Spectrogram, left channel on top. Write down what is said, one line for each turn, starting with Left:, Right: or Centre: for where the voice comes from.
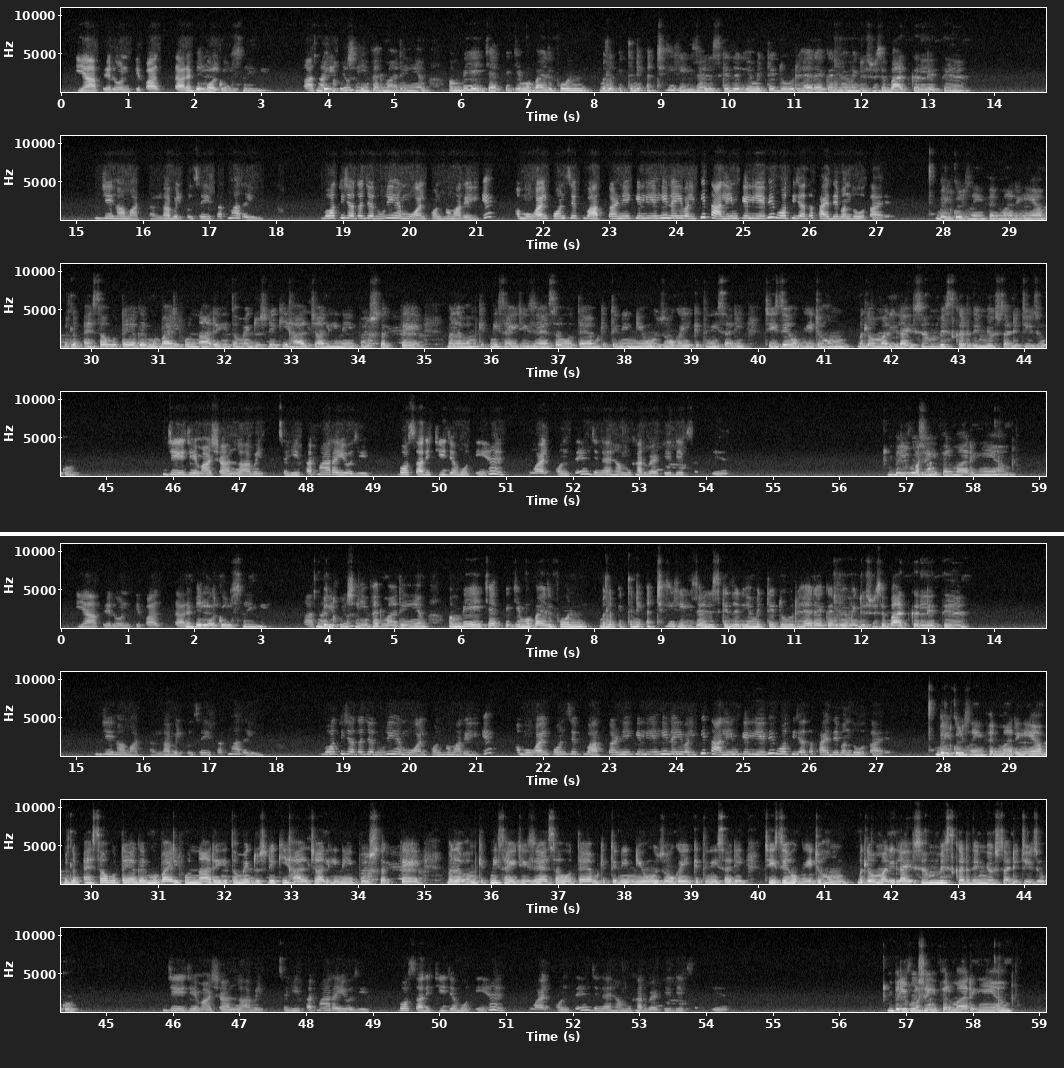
Left: یا پھر ان کے پاس ڈائریکٹ
Right: بالکل
Left: کال کر
Right: صحیح
Left: آسانی
Right: بالکل
Left: سے ان
Right: صحیح
Left: کی-
Right: فرما رہی ہےآپ ہم بھی یہی کہتے ہیں کہ موبائل فون مطلب اتنی اچھی چیز ہے جس کے ذریعے ہمیں اتنی دور ہے رہ کر بھی ہم ایک دوسرے سے بات کر لیتے ہیں
Left: جی ہاں ماشا اللہ بالکل صحیح فرما رہی ہے بہت ہی زیادہ ضروری ہین مبآ ئل فون ہمارے لیے اور موبائل فون سرف بات کرنے کے لیے ہی نہیں بلکہ تعلیم کے لیے بھی بہت ہی زیادہ فائدے مند ہوتا ہے
Right: بالکل صحیح فرما رہی ہیں آپ مطلب ایسا ہوتا ہے اگر موبائل فون نہ رہے تو ہم ایک دوسرے کی حال چال ہی نہیں پوچھ سکتے مطلب ہم کتنی ساری چیزیں ایسا ہوتا ہے ہم کتنی نیوز ہو گئی کتنی ساری چیزیں ہوگی جو ہم مطلب ہماری لائف سے ہم مس کر دیں گے اس ساری چیزوں کو
Left: جی جی ماشاء اللہ بالکل صحیح فرما رہی ہو جی بہت ساری چیزیں ہوتی ہیں موبائل فون پہ جنہیں ہم گھر بیٹھے دیکھ سکتے ہیں
Right: بالکل
Left: اور نا
Right: صحیح فرما رہی ہیں آپ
